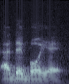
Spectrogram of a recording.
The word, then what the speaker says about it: Adegboye: for but that's how you pronounce my original last name it's at dig boy yay Oh change changed it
